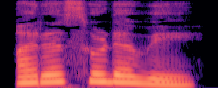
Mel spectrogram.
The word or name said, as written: ಅರಸುಠೀವಿ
